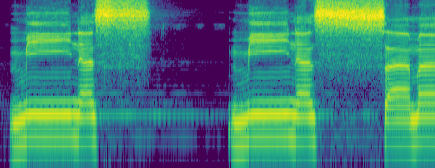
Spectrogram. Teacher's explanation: alif dan lamnya tidak dibaca karena huruf na langsung sambung melompat ke huruf sa ya. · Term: Alif lam syamsiyah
